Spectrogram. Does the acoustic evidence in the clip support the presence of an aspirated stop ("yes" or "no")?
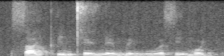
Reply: yes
